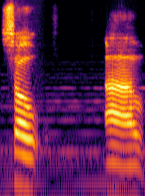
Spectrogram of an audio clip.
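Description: A man playing a tabletop game online, asking things in a halting, casual way. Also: mid-range voice, steady tone, fairly bright tone, smooth, highs cut off. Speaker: tabletop role-playing player. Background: music.

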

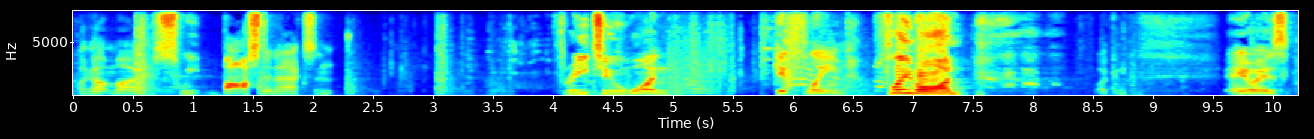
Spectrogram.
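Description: A man giving casual, rambling commentary while playing a game, recorded on a headset and reacting loudly to the action. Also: high-pitched, very animated, very slow, pauses often, a little hiss or hum. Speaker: gaming commentator.

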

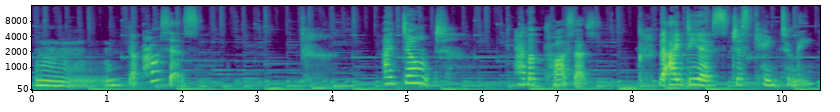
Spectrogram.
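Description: A woman's voice: on the high side, very slow, pauses often, fairly bright tone, faint music behind. A young woman with a Mandarin Chinese accent, talking through a Q&A in a casual, earnest way and often restarting her sentences. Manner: chatty, earnest, with frequent restarts. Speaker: YouTuber and PhD student. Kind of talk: casual Q&A vlog talk. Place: bedroom, indoors.

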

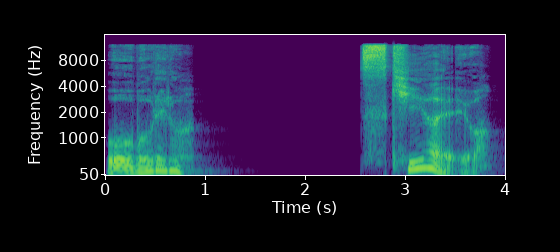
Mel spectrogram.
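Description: Slow, husky, seductive demon. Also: male voice, mid-range voice, huge pitch swings, darkish tone, exaggerated voice. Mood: mocking, languid. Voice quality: breathy, husky. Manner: languid, taunting, theatrical. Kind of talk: game character voice lines.

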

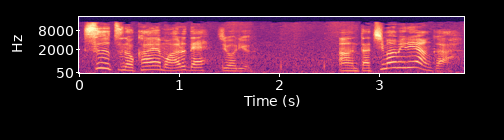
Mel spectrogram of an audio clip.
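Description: A woman's voice: on the high side, big pitch swings, brisk, a bit bright, a little hiss or hum. An actress playing a streetwise young woman in a game, teasing and frank, with a Kansai accent. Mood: breezy. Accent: Japanese Kansai.

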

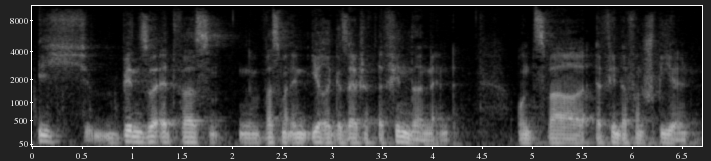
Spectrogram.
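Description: A calm, wry inventor narrating a sci-fi radio play. His voice is extremely deep and full of gravelly creak. The delivery is measured, matter-of-fact and husky. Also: exaggerated voice. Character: calm, wry male inventor of games, telling his story. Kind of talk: audio drama narration and dialogue.

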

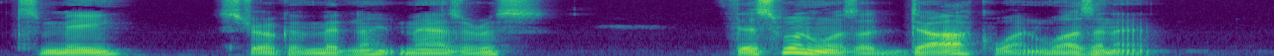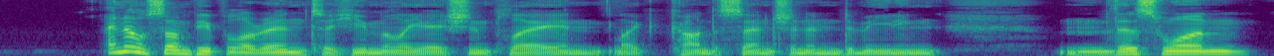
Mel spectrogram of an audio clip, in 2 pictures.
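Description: A man with a fairly low voice talks casually to his audience as the creator of audio roleplays. He sounds informal and a little halting, thinking aloud as he goes. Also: animated. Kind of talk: casual outro chat to listeners.

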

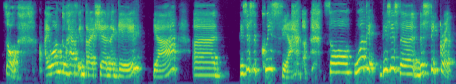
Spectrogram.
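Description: A woman's voice: high-pitched, very animated, takes it slowly. A woman with an Indonesian accent, a child psychologist giving an interactive parenting webinar, switching between English and Indonesian with many fillers. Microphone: video call. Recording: muffled video call audio.

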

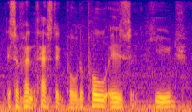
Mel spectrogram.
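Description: A man's voice: low-pitched, moderate pace. A middle-aged British man chatting casually to camera as a travel vlogger, outdoors at a campsite. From Britain. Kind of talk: casual vlog chat to camera. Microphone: camera at arm's length. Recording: outdoor camera audio with background noise.

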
